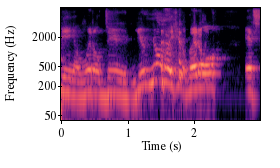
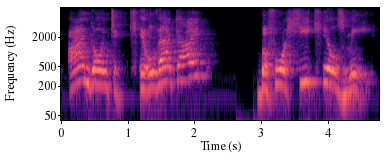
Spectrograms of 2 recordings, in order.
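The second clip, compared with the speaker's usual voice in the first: grim resolve; 9 semitones higher, 7 dB louder, slower than usual. Retold or imitated. Inner thought in danger.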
